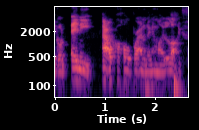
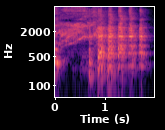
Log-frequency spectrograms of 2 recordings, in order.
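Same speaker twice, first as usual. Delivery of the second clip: high disgusted laugh; 7 dB louder than usual. Real, not acted. Reacting to foul beer.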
